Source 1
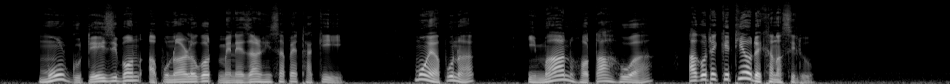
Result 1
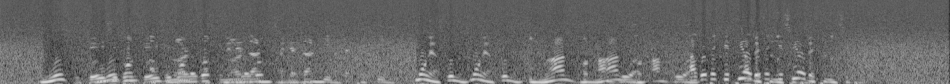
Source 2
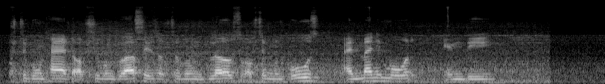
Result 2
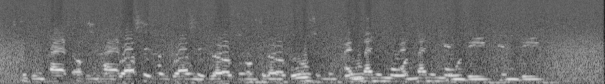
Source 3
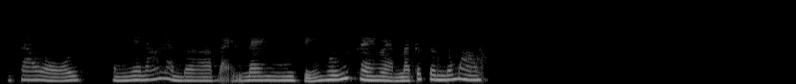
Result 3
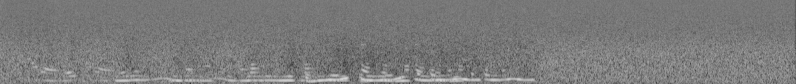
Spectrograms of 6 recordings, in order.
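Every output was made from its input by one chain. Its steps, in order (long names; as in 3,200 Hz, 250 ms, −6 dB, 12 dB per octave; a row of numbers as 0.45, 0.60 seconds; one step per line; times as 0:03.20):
spectral dynamics exaggerated over time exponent 3
noise reduction from a noise print of the clip's start 9 dB
in parallel at −3 dB: downward compressor, threshold −29 dBFS
on the sum: bit-depth reduction 6 bits, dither triangular
soft clipping −18 dBFS
on a send: single-tap delay 539 ms −4.5 dB
on the sum: multiband upward and downward compressor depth 70%
normalise the peak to −1.5 dBFS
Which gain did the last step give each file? +10.5, +12.0, +18.0 decibels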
